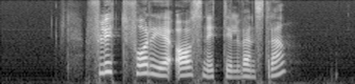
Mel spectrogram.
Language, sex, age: Norwegian, female, 56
